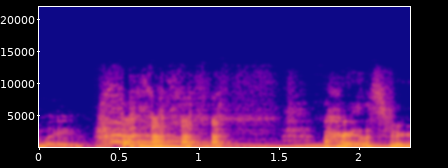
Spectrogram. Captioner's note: laughing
